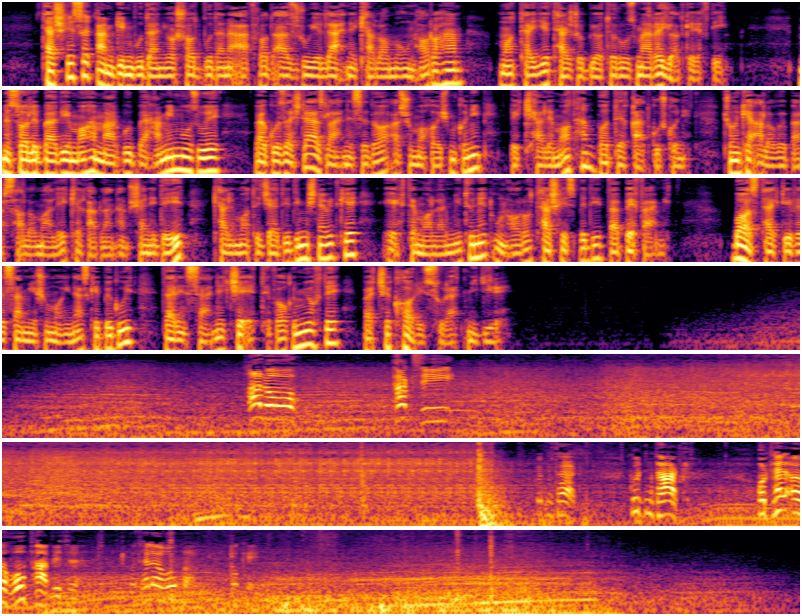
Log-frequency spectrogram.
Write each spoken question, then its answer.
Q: بگویید در این صحنه چه اتفاقی میفته و چه کاری صورت میگیره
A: مردی در کنار خیابان ایستاده و تاکسی صدا میزنه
